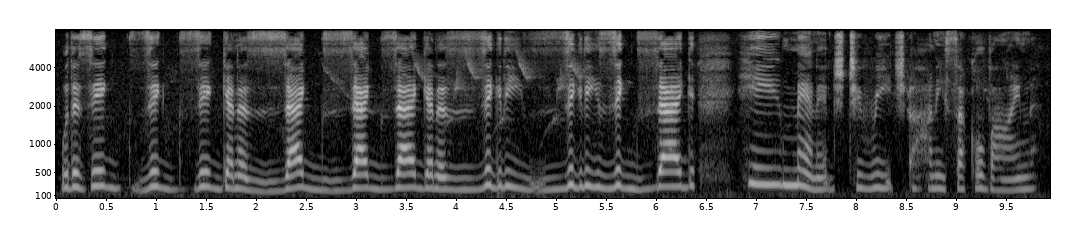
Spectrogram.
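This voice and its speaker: A woman reading a children's picture book aloud as an expressive storytelling narrator. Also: fairly high pitch, slow pace, husky. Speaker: storybook reader.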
